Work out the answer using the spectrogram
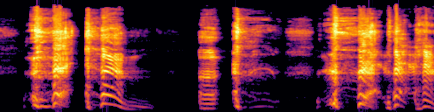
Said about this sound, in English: Don't you have to clear your throat before you start a story?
